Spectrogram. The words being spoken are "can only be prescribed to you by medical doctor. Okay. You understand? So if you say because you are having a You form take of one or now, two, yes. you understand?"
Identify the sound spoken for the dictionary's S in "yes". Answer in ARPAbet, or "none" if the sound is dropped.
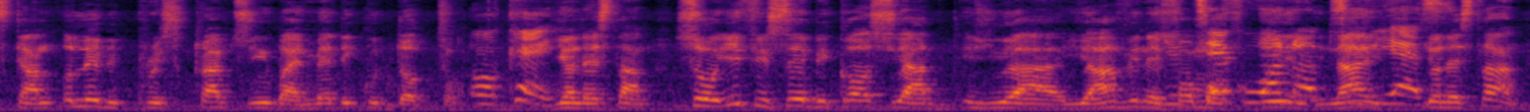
none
